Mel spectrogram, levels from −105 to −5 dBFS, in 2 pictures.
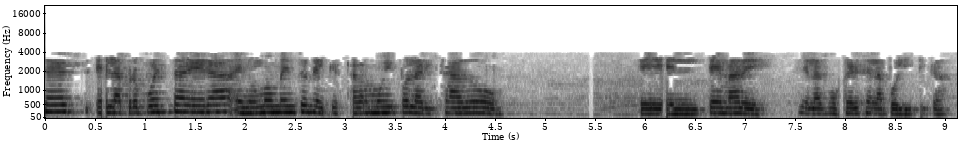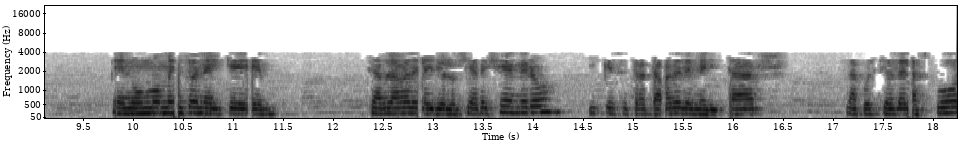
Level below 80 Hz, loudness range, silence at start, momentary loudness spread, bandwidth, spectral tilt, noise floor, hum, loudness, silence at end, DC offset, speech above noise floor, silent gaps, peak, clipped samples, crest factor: -52 dBFS; 4 LU; 0 s; 11 LU; 4 kHz; -11 dB/octave; -46 dBFS; none; -16 LUFS; 0 s; under 0.1%; 31 dB; none; -4 dBFS; under 0.1%; 14 dB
